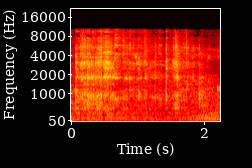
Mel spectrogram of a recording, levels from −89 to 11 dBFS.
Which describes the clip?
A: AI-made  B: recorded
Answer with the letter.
A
